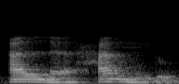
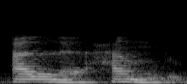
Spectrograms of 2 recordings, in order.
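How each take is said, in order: No difference in how they are said.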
